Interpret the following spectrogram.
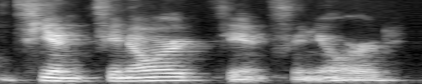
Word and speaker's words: Feyenoord: No, Feyenoord.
